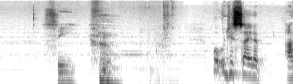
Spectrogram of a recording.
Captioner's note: chuckles softly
